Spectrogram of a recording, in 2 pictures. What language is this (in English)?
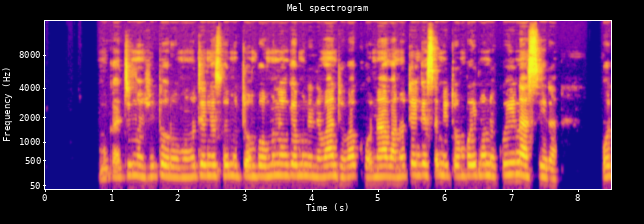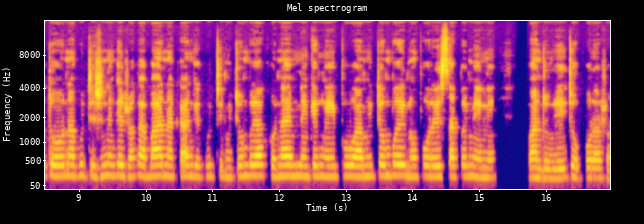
Ndau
